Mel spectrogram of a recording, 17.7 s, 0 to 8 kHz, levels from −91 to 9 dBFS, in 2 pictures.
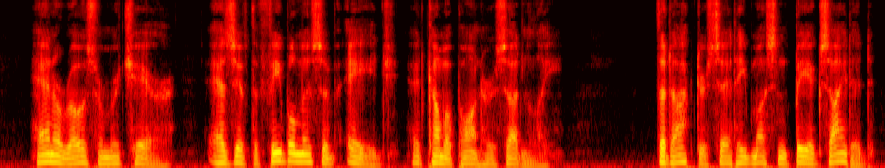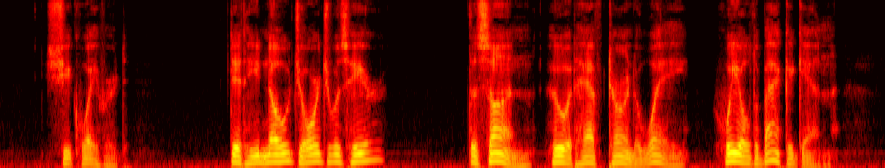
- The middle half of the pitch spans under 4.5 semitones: No, average, 5.3 semitones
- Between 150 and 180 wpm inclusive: No, average, 140 wpm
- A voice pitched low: Yes, low, 110 Hz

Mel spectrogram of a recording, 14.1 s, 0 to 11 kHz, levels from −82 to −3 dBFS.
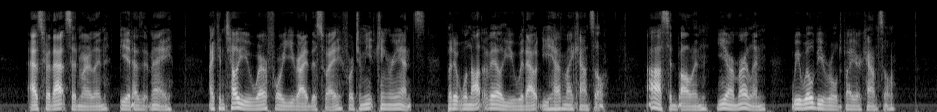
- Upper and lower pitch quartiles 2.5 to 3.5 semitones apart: Yes, average, 2.9 semitones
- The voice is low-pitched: Yes, low, 105 Hz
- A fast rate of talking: Yes, fast, 210 wpm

